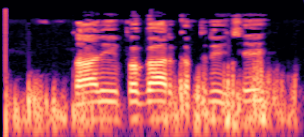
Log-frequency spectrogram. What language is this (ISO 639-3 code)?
gig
